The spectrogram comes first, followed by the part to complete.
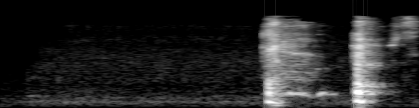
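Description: A person coughs twice, short and sharp, about a second and a half in, after a near-silent pause.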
